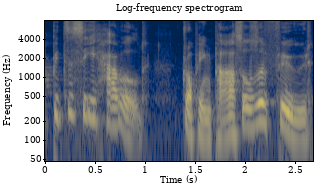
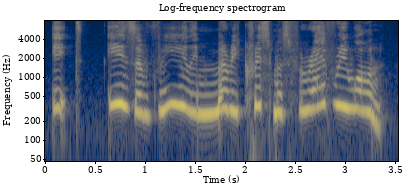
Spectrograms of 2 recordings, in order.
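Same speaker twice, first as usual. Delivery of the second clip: high, joyful engine voice; Percy the engine; 3 dB louder than usual. A narrator's reading. Percy on Christmas morning, high joyful engine voice. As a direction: beam it out to all his friends. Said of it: "said Percy".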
